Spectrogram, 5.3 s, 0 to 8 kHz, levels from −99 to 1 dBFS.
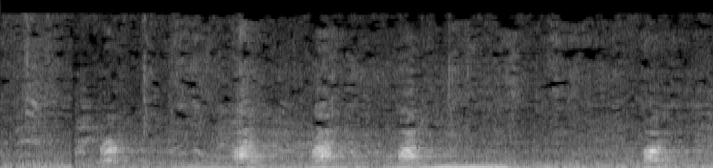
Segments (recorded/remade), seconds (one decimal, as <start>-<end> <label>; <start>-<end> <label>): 0.0-5.3 remade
